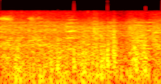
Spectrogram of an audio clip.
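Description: Janshatabdi Express passenger coach running at speed through a station, heard from inside at the window: a steady, loud rumble and clatter of the wheels on the rails.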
